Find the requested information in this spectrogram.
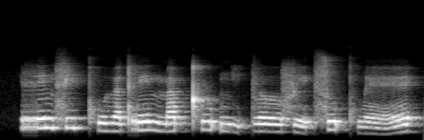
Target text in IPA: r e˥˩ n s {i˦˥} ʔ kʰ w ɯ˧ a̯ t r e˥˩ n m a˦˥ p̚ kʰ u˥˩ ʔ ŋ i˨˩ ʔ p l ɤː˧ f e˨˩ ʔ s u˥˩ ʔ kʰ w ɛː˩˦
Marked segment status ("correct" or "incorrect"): incorrect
